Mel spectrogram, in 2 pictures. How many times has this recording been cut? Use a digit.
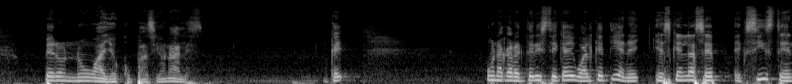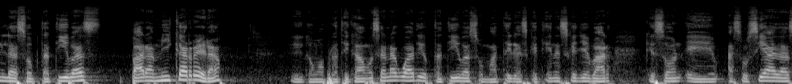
2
